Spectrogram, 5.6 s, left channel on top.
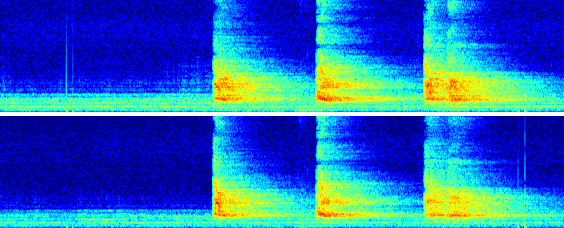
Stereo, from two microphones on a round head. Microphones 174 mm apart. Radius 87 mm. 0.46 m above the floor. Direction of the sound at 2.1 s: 45° right (ahead or behind).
